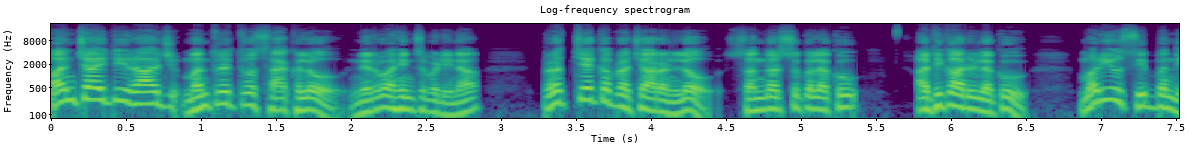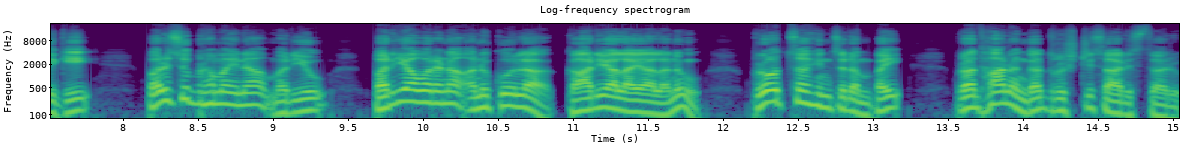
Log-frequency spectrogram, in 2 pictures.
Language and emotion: Telugu, neutral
